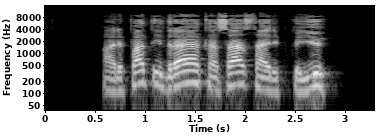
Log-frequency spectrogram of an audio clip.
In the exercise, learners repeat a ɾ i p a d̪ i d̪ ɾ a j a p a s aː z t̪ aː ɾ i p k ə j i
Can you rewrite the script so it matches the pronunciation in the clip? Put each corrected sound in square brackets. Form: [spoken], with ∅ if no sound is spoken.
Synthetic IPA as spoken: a ɾ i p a [t̪] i d̪ ɾ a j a [k] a s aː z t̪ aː ɾ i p k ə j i

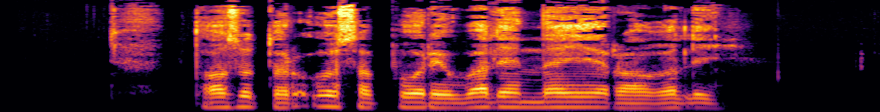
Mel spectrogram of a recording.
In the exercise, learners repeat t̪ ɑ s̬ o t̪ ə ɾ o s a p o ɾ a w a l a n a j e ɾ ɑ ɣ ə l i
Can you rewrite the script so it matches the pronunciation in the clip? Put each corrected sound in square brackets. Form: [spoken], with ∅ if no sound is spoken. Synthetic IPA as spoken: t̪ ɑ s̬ o t̪ ə ɾ o s a p o ɾ [e] w a l [e] n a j e ɾ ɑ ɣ ə l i

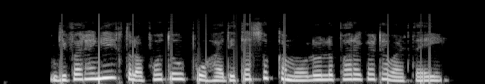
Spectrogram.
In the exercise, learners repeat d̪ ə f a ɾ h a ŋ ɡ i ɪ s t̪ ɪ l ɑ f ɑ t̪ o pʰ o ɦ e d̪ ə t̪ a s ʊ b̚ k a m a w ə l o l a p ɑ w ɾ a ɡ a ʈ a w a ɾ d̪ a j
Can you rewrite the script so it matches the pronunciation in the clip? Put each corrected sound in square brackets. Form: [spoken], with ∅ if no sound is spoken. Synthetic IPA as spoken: d̪ ə f a ɾ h a ŋ ɡ i ɪ [x] t̪ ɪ l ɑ f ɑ t̪ o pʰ o ɦ [a] d̪ ə t̪ a s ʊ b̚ k a m a w ə l o l a p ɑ [∅] ɾ a ɡ a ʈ a w a ɾ d̪ a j

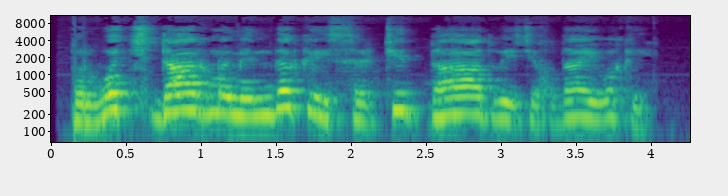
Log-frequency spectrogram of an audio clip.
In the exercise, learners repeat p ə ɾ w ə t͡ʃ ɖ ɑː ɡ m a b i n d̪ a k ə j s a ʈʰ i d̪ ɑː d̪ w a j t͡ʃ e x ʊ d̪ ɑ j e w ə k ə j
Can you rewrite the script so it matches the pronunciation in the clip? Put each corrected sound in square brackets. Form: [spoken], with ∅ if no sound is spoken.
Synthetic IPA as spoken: p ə ɾ w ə t͡ʃ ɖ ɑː ɡ m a [m] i n d̪ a k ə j s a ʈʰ i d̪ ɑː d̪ w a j t͡ʃ e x ʊ d̪ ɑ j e w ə k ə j

